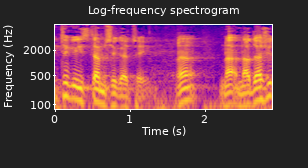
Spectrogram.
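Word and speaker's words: النجاشي: ওখানে গেলে তখন বাদশাহ ছিলেন নাজাসি, লোকেরা বলে নাজাসি, এটা ভুল উচ্চারণ, নাজাসি।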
